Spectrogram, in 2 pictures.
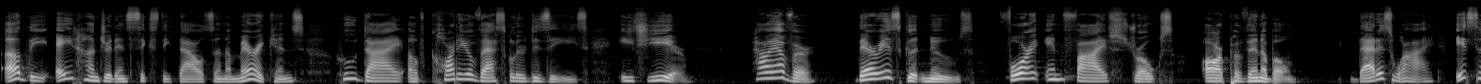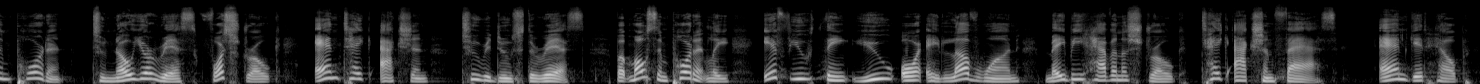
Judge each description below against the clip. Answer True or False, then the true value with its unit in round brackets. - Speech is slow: True (125 wpm)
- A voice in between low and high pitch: True (155 Hz)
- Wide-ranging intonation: True (9.0 semitones)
